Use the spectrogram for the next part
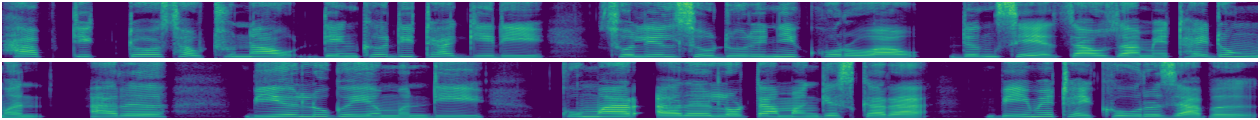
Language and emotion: Bodo, neutral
